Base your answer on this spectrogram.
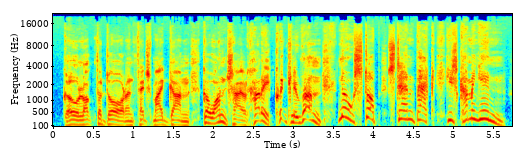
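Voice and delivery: frantic warning as the crocodile comes; rising panic. A narrator's reading. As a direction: build from urgent to frantic alarm.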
